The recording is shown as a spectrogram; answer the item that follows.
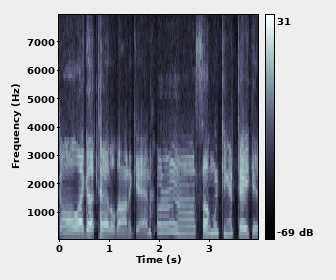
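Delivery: very high, jeering, laughing, mocking taunt. Retelling how a reprimanded boss went around the shop: imitating someone laughing mockingly. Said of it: "she went around the shop laughing".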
